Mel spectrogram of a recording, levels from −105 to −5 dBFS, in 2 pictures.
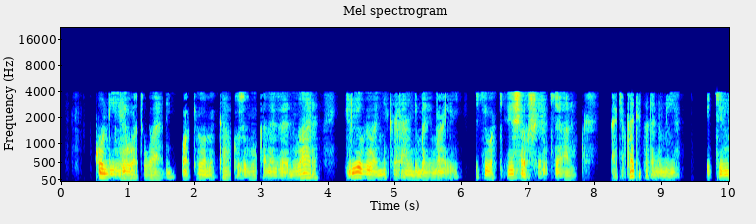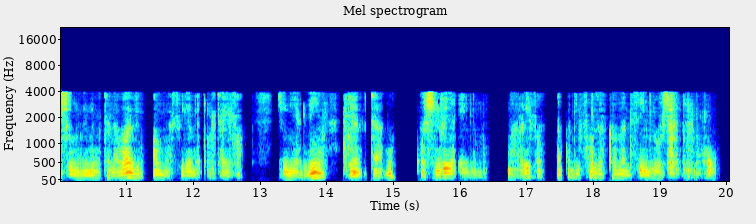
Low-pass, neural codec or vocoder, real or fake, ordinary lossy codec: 7.2 kHz; codec, 24 kHz, 1 kbps, SNAC; fake; AAC, 16 kbps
